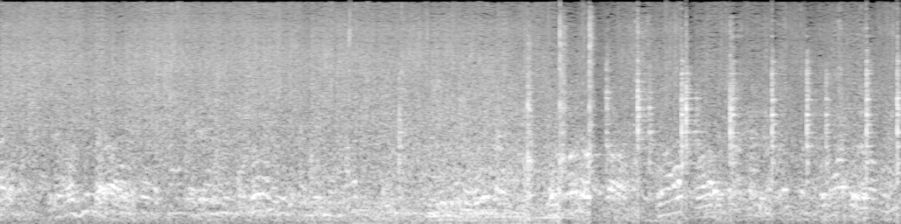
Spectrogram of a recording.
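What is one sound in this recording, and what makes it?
Batter sizzles steadily on a hot griddle.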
